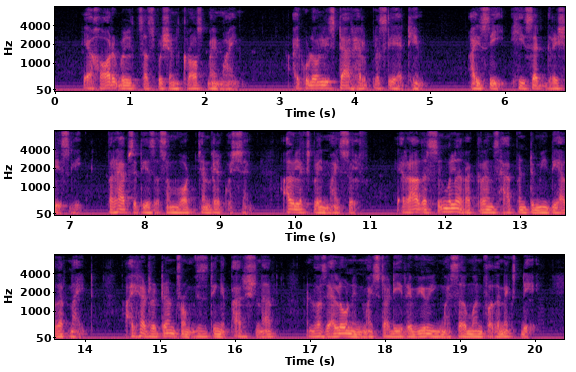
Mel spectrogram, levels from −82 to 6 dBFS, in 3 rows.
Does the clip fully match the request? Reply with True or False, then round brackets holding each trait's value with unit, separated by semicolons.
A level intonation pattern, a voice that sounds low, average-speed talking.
True (1.4 semitones; 95 Hz; 175 wpm)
